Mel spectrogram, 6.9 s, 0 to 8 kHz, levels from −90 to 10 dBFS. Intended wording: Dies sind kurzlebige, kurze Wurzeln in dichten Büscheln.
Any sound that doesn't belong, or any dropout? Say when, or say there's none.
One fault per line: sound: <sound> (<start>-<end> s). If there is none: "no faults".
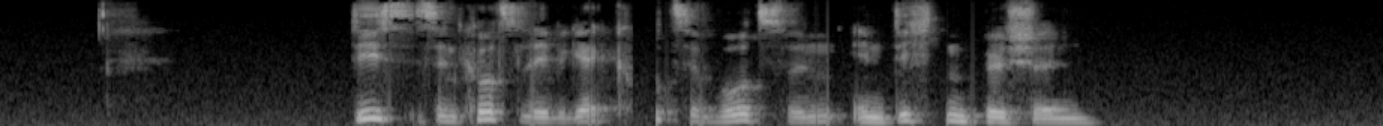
sound: dropout (3.2-3.3 s)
